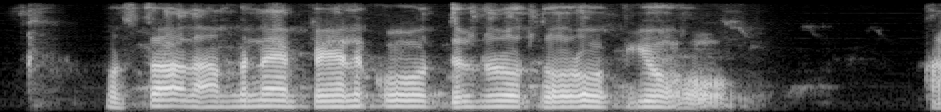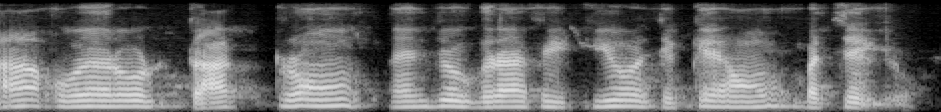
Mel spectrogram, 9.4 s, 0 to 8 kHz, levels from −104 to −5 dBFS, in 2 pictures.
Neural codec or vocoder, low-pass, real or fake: vocoder, 22.05 kHz, 80 mel bands, HiFi-GAN; 7.2 kHz; fake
